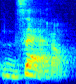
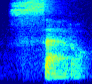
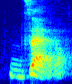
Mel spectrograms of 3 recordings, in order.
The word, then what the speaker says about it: zero: Pay attention to the pronunciation. This number is called 0. Not 0. 0.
